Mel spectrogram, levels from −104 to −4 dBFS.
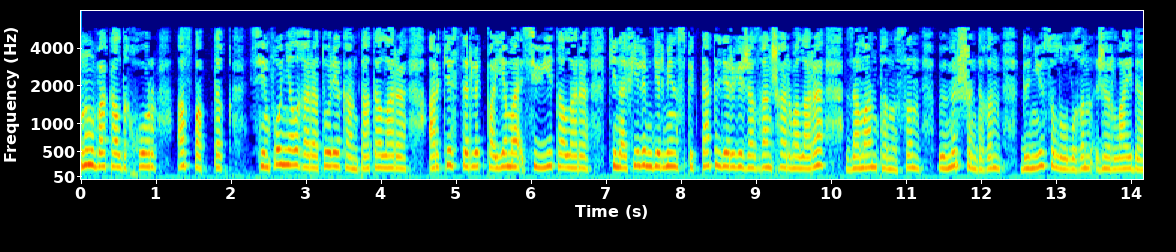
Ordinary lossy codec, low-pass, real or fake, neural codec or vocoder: MP3, 24 kbps; 7.2 kHz; real; none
